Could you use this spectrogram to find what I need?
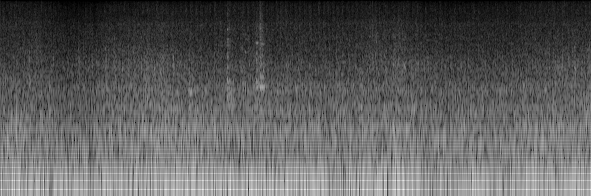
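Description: Tank tracks clank over cobblestones.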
